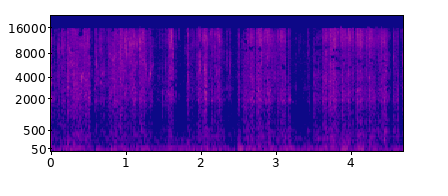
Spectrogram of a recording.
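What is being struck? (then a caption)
Half watermelon with soft red flesh. Long red nails scratch and dig into a half watermelon with broken-up red flesh. The result is a bright, wet tearing and crinkling texture that swells and dips in loudness, with little low end.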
